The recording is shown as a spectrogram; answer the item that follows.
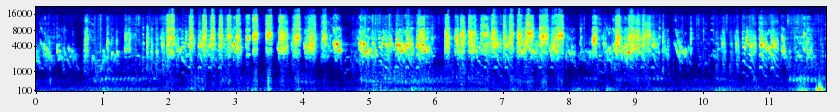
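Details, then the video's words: Breeding pair of pet budgies chattering steadily, rapid harsh chirps and rasping squawks packed closely together, with a few short quiet breaks and faint low thumps. "cute budgies chirping sounds"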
